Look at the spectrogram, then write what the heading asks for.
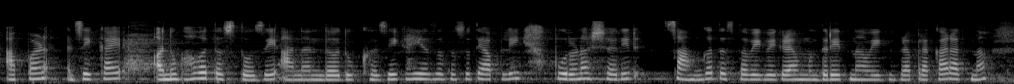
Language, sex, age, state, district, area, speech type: Marathi, female, 18-30, Maharashtra, Sindhudurg, rural, spontaneous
